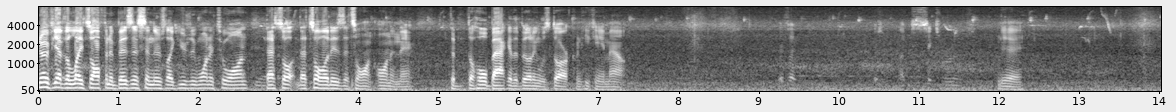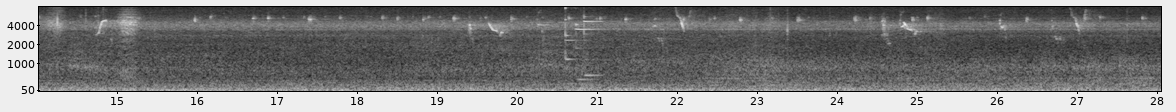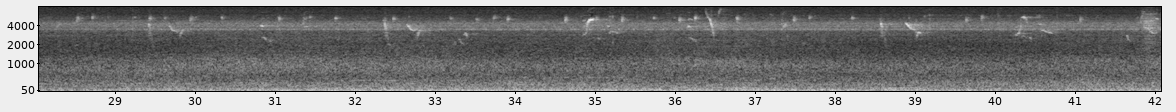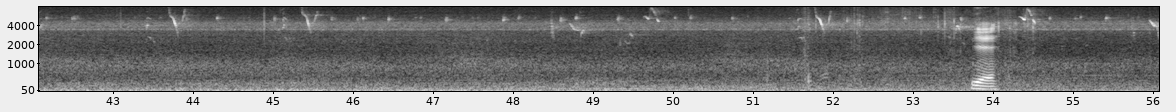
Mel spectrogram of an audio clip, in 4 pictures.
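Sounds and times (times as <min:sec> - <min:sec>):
bird chirps: 0:06.2 - 0:15.3, 0:16.0 - 0:22.9, 0:23.5 - 0:40.8, 0:41.6 - 0:42.6, 0:43.4 - 0:46.6, 0:47.2 - 0:50.9, 0:51.5 - 0:56.0
thin high tone: 0:20.6 - 0:21.4.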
